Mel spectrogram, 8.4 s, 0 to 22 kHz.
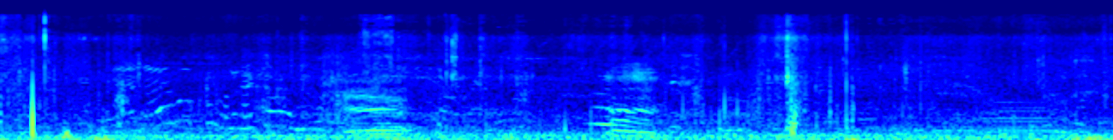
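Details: Low mooing from Khillar cattle at the Athani fair in Belagavi district, April 2024, with young and large bulls present: several short lowing calls with rich harmonics come in bursts, over continuous crowd murmur, men talking and occasional clatter.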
